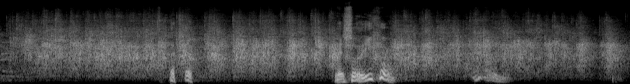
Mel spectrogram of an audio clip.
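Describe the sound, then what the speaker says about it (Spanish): Congregation applauding at a church service, a steady spread of clapping throughout, with a preacher's voice breaking in over it a few times. "Den un aplauso al Señor si usted está entendiendo."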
